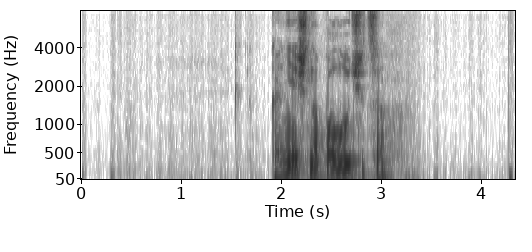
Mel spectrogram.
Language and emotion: Russian, neutral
